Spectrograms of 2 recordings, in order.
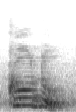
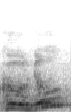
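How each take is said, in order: First: The first consonant is a full k sound. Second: The first consonant is a full g sound. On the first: "dan bukan kudu" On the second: "Bukan gudu"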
